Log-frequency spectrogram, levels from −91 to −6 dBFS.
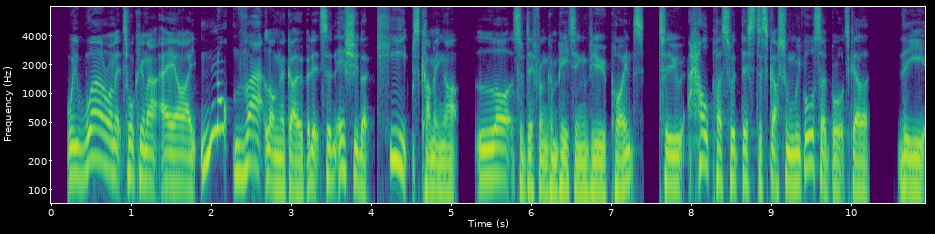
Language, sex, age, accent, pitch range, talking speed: English, male, 30-49, British, 100-135 Hz, 190 wpm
